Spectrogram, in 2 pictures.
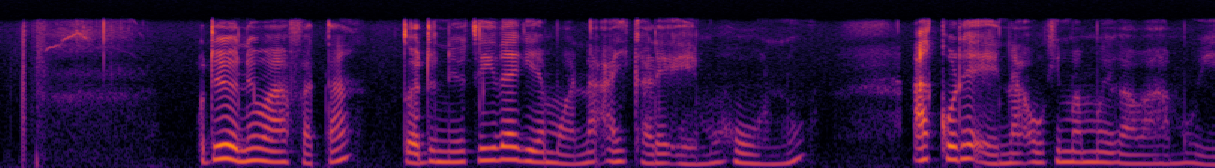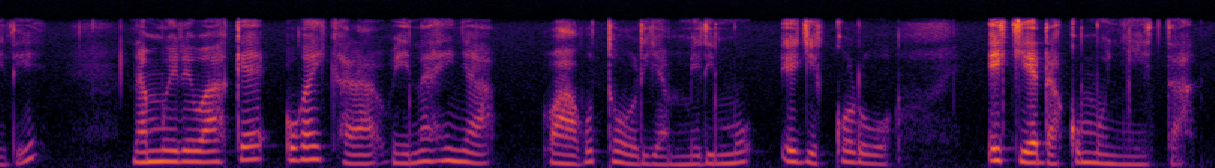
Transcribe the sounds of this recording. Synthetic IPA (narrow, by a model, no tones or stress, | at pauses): odojonewafata | tɔːdoneoteiðaɣeamwanaʔaikaɾɛɛmohoːnu | akoɾɛɛnaoɣimamwɛɣawamoeɾe | namweɾewaːkɛoɣaikʰaɾawenaɦiɲa | waɣotɔɾiameɾimɔ | eɣekɔɾoɔ | ekeɛdakomoɲiːta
